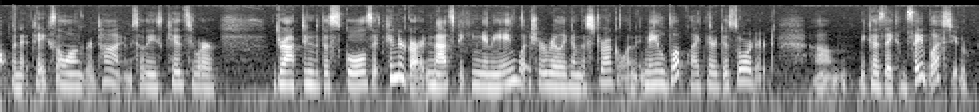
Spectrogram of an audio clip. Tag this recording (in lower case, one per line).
speech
